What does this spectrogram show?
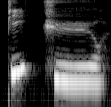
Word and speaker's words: piqûre: Piqûre. Ici, le U se prononce. Donc, on dit piqûre.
